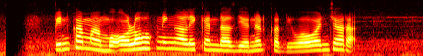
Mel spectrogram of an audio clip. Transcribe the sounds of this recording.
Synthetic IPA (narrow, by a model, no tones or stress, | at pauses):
pinkamambɔːlɔɦɔk̚niŋalikɛndald͡ʒənərkərdiwawaɲt͡ʃaɾa̰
